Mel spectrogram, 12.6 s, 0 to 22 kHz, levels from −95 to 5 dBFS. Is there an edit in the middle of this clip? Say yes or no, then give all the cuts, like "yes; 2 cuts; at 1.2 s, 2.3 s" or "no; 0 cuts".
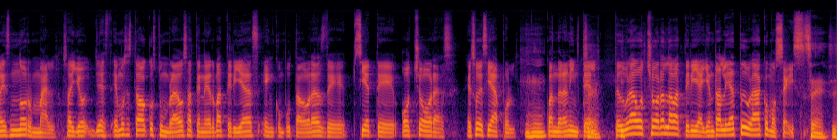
yes; 1 cut; at 7.8 s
